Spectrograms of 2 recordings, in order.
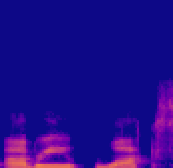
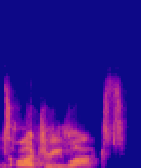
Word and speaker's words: Audrey Walks: And so we have our guest Aubrey Walks. Is that how you say it, Aubrey? It's Audrey Walks. Yeah. Audrey Walks. Oh, sorry. I put a B in there instead of a D.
